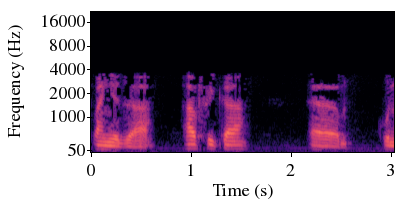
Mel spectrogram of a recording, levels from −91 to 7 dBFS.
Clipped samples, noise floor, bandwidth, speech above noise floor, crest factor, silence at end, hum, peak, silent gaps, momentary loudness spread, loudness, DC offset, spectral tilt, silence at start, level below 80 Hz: under 0.1%; -68 dBFS; 3.9 kHz; 41 dB; 20 dB; 0 s; none; -10 dBFS; none; 9 LU; -29 LUFS; under 0.1%; -3 dB/octave; 0.05 s; -66 dBFS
